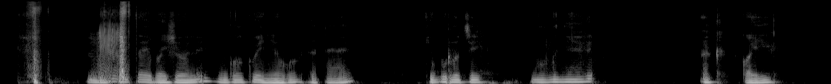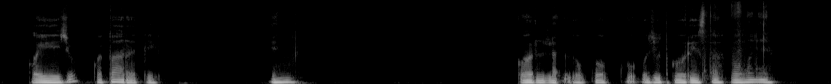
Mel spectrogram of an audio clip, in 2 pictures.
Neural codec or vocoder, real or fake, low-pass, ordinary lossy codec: codec, 44.1 kHz, 2.6 kbps, SNAC; fake; none; none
